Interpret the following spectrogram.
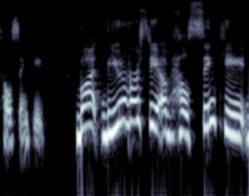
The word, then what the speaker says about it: Helsinki: that one for me I always want to say hilinski even though it's Helsinki but the University of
